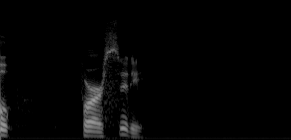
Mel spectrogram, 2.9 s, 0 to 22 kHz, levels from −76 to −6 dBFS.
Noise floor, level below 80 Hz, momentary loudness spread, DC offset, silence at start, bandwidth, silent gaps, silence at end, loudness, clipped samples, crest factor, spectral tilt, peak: -75 dBFS; -76 dBFS; 10 LU; under 0.1%; 0 s; 13 kHz; none; 1.5 s; -40 LUFS; under 0.1%; 22 dB; -3.5 dB/octave; -22 dBFS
